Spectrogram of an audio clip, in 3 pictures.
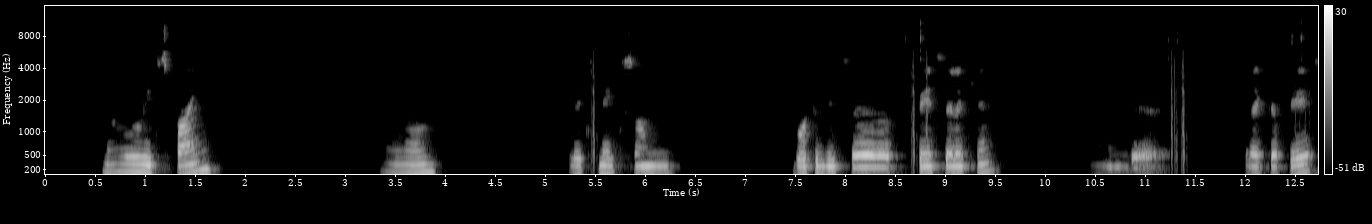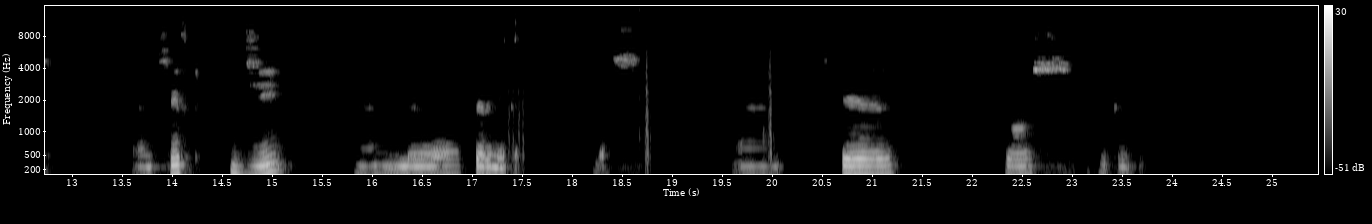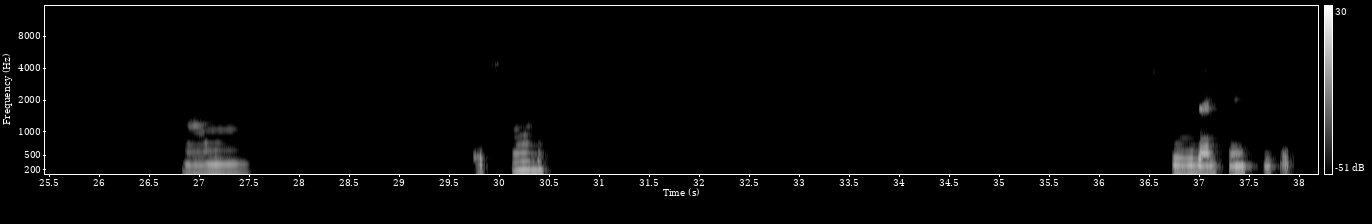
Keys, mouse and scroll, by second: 8.6-12.6 drag, 14.8 shift+g, 18.7-21.7 middle drag, 21.7 s, 30.2 e.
